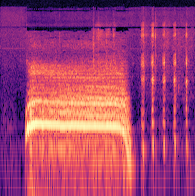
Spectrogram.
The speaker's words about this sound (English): Now, by the way, I can do this right into the mic because it's the pillow. And if I scream fully loud right now, I mean, honest to goodness, the U.S. Bank would crumble. Here we go. Into the pillow, just like this,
